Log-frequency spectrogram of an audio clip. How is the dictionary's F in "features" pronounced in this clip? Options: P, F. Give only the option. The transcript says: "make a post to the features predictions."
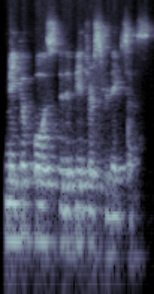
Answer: P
